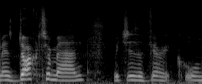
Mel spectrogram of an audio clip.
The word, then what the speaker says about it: Durman: We pronounce his name as Dr. Man, which is a very cool name, to be honest, so that's still open.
